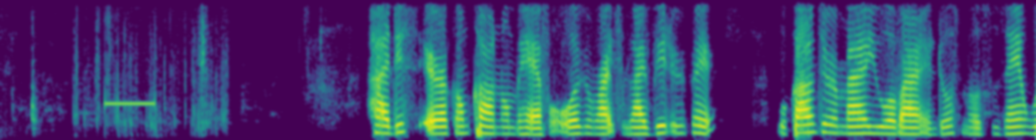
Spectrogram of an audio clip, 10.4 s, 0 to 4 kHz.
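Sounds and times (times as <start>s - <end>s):
answering machine beep: 1.0s - 1.6s
speech: 3.8s - 7.2s, 7.8s - 10.3s.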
